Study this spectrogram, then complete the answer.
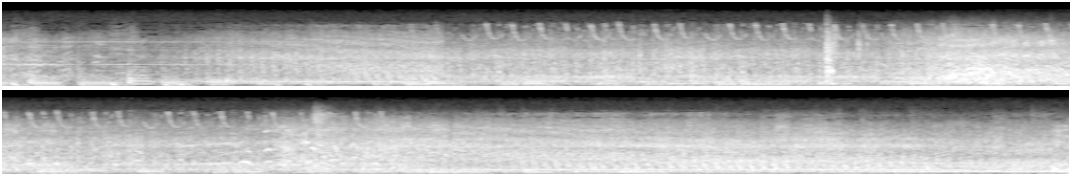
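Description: A helicopter's rotor beats in a fast, steady thump with engine whine, loud and close, continuing throughout with brief sharp bangs midway.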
